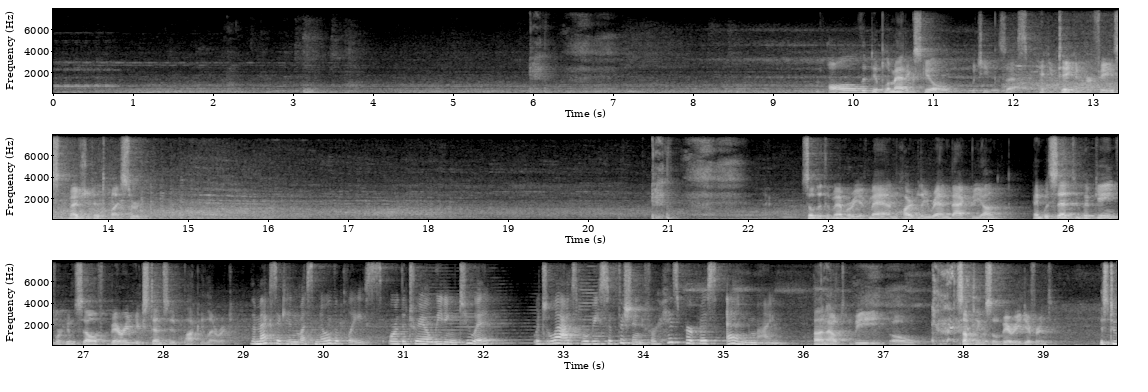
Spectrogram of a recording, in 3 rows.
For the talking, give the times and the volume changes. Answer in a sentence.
You can hear the talking from 9.5 to 14.4 s, getting quieter then louder; and from 22.2 to 39.8 s, at a steady volume.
